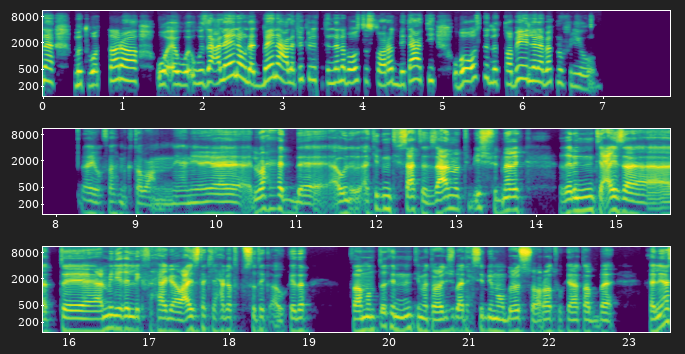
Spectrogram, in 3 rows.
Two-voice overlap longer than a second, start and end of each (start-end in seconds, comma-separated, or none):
none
